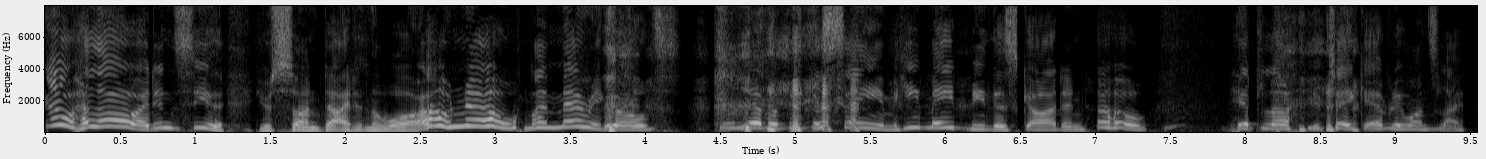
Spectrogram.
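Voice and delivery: put-on very high, quavering old lady in a garden; cliche sixty-year-old woman. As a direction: ham up a grieving old woman fussing over marigolds. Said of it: "That's a cliche sixty-year-old woman thing".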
